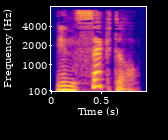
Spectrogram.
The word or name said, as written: insectile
